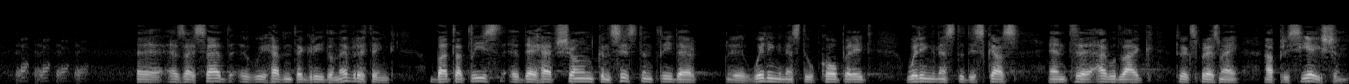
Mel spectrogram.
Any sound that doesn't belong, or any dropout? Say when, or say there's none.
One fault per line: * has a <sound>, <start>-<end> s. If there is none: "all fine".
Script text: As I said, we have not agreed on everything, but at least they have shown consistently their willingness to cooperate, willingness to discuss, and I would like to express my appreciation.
* has a laugh, 0.2-0.9 s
